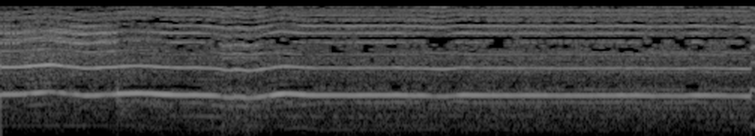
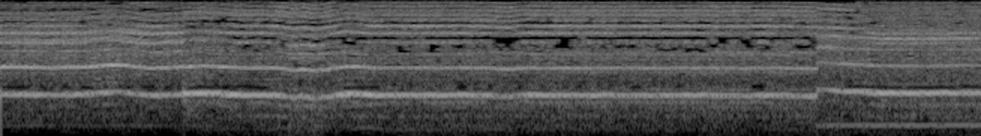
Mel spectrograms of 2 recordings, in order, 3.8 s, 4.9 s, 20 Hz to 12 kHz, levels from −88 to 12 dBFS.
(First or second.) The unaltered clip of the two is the first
